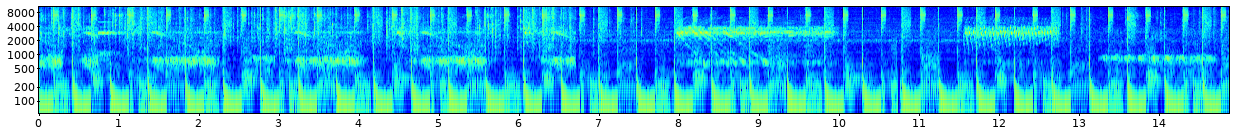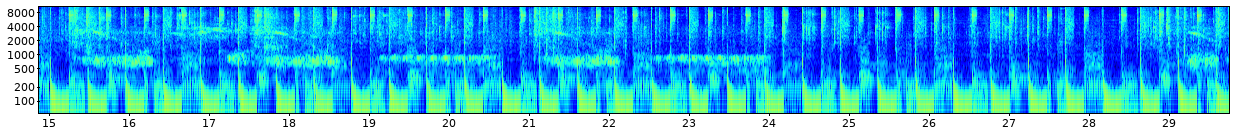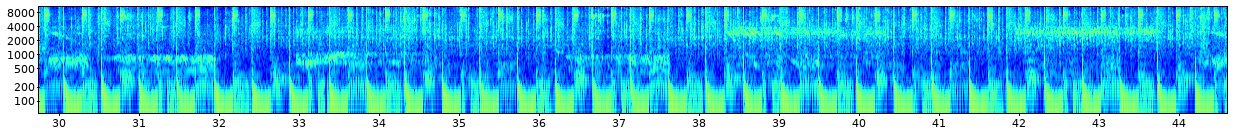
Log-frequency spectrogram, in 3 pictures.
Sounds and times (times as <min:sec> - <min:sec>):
Techno: 0:00.0 - 0:44.6.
